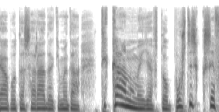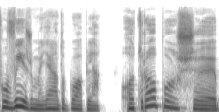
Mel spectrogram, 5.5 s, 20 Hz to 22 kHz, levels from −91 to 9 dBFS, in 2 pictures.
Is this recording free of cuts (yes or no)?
yes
